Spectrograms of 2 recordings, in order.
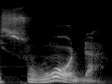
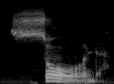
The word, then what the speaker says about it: sword: Ou pas dit sword, ou dit sword.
